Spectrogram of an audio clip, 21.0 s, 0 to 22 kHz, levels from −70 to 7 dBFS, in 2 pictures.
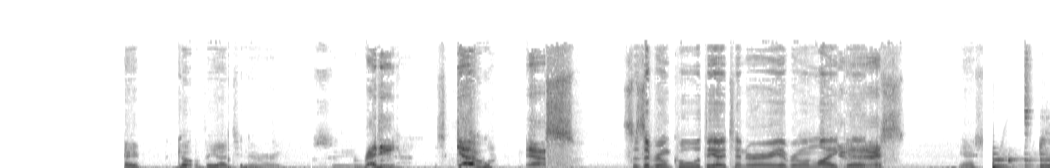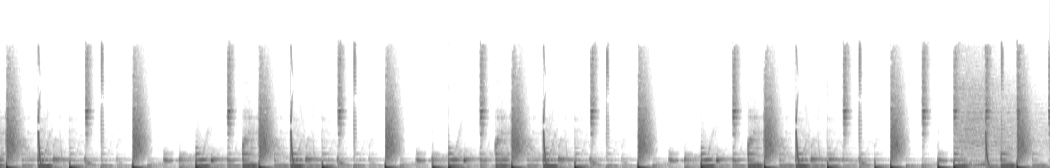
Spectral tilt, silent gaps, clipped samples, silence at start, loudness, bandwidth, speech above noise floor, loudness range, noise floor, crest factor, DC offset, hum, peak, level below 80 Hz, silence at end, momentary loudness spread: -4 dB/octave; none; under 0.1%; 1.25 s; -25 LUFS; 17 kHz; over 65 dB; 4 LU; under -90 dBFS; 20 dB; under 0.1%; none; -4 dBFS; -30 dBFS; 0 s; 14 LU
